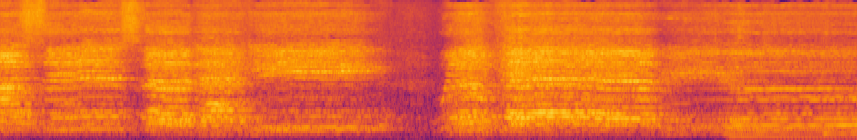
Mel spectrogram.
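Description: A group of men, women and children singing together a cappella in phrases, with a short break about three seconds in. Steady low held notes join in near the end.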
